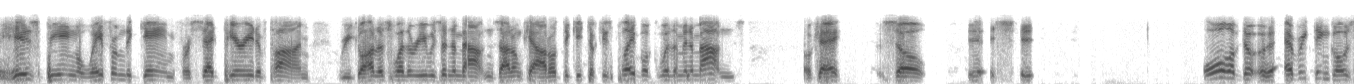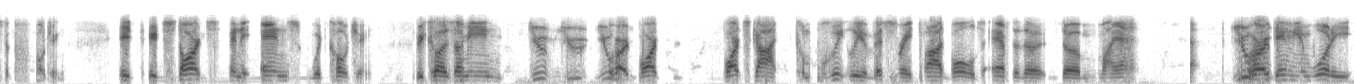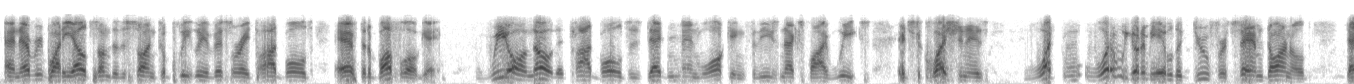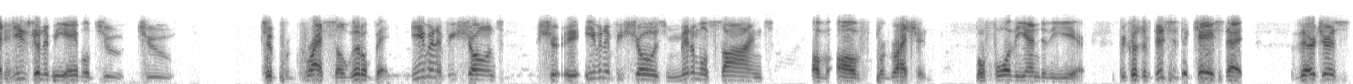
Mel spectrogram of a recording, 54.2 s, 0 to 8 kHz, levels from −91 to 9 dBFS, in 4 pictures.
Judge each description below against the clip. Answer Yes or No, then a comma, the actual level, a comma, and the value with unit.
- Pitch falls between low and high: Yes, medium, 165 Hz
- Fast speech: No, average, 180 wpm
